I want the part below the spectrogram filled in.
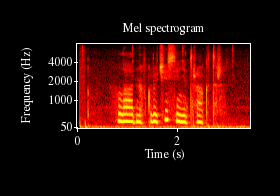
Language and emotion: Russian, sad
